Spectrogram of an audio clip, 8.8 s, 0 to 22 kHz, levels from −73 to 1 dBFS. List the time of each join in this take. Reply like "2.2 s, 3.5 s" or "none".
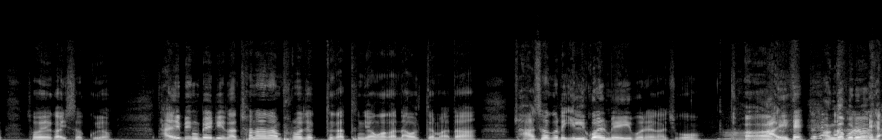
1.2 s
